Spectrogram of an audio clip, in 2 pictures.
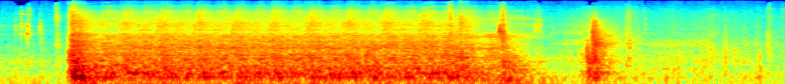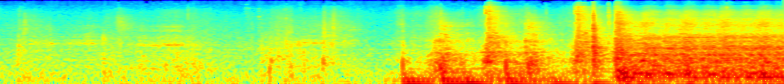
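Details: VW Beetle engine sitting over twenty years, fuel tank cleaned and new coil fitted after no spark: starter churns for several seconds, pauses, cranks again without catching; carburetor jet found packed with old varnish.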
